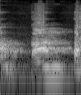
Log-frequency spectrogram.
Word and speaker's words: कान्तः: उच्चारण करना पड़ता है, उसी प्रकार विसर्ग के आगे जब क आता है दोस्तों, तो विसर्ग का हल्का सा ख ऐसा उच्चारण हम करते हैं, अपूर्ण ख का उच्चारण हम करते हैं। ऐसा उच्चारण हमें यहां पर करना होगा।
